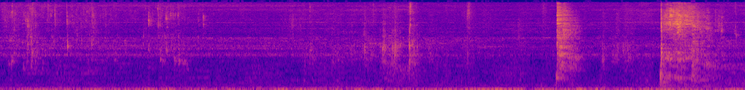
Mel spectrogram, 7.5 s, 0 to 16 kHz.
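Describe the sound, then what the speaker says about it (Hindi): Water is poured from a glass into a cooking pot of mutton kidney, a soft continuous trickle and splash with light clinks of metal, then a couple of sharper clattering bursts near the end as utensils knock. "1 गिलास से थोड़ा कम, पौना गिलास पानी डाल दें इसमें।"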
